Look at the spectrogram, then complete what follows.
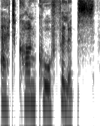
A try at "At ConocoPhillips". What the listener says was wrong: I think the syllables are there, but some of them are rushed and just really rushed, so we're not hearing them.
